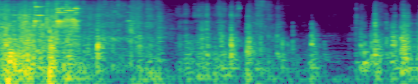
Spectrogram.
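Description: A paper gift bag tipped out onto a bed: boxes and packaged items tumble out and knock together, loudest in the first second, followed by scattered knocks and the rustle of paper packaging as the items are handled.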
